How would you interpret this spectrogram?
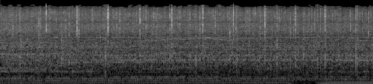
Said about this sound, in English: Now I want you to give the Lord a hand clap and a shout of praise.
